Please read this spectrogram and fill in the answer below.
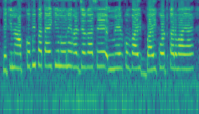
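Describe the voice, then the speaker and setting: A woman's voice: sits high, little pitch movement, a little fast, a little mellow. A woman arguing on a phone call, insistent and accusatory, often cutting in on the other person. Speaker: caller, actress. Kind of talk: argumentative phone conversation. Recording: noisy phone call recording, traffic-like hum.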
